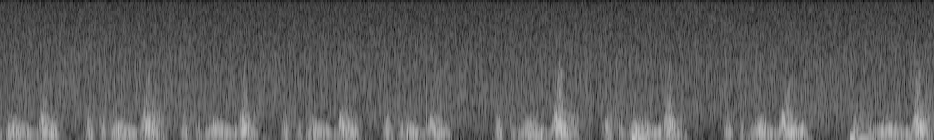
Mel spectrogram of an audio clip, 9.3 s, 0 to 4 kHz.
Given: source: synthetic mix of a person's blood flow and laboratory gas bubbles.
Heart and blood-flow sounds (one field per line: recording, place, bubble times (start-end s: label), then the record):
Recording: Doppler ultrasound of blood flow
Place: precordium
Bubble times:
no bubbles
From the record:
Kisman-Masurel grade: 000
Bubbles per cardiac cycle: 0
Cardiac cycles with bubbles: 0%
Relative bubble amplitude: no bubbles discernible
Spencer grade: 0 (complete lack of bubble signals)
